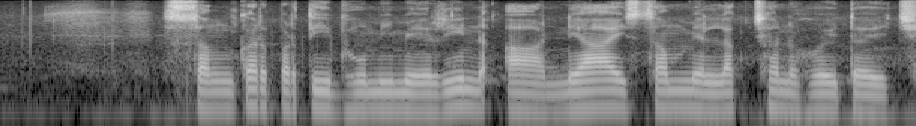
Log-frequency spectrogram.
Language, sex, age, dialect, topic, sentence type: Maithili, male, 18-24, Southern/Standard, banking, statement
